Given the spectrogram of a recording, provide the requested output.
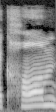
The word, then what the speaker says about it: calm: That is exactly why calm doesn't rhyme with cat and talk doesn't rhyme with tack. The dark L alters the preceding vowel and then essentially vanishes into the M or the K.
